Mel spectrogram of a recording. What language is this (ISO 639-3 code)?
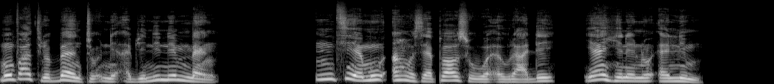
aka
